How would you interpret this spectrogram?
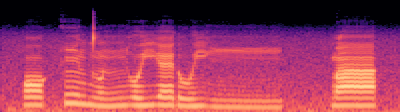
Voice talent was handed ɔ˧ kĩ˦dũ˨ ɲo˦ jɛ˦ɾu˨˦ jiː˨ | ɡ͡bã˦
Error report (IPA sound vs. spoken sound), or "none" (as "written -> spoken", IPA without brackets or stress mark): none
